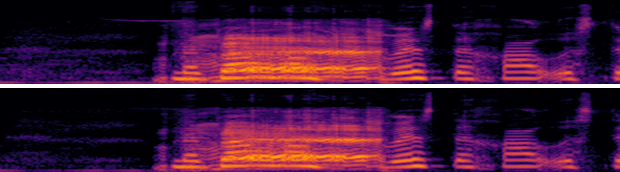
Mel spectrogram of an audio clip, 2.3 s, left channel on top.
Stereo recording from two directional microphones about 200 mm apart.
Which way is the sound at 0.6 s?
25° right (ahead or behind).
